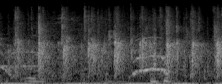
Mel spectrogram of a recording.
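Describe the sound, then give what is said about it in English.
A round of audience applause, a steady wash of dense clapping with sharp transient bursts throughout, and a few voices calling out and chattering underneath. “Love how forced that applause was.”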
